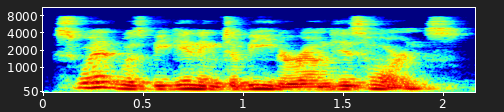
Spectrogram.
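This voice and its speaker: A man's voice: medium pitch, lively intonation, brisk, dark tone. A man reading a comedic story aloud in a casual, amused way, recorded distant and roomy. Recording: roomy, distant, dull audio.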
